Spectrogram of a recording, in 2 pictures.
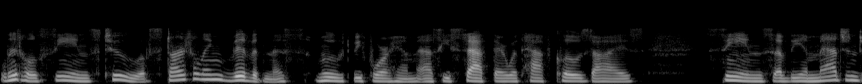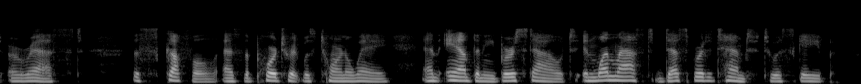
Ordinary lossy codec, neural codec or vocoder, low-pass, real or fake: MP3, 32 kbps; none; 5.4 kHz; real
